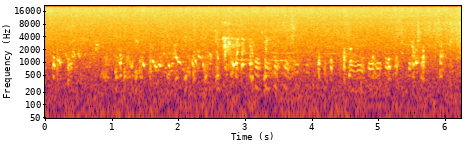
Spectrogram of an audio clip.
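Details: Hens clucking as a low, busy chatter of short, choppy notes that overlap steadily for six seconds, with a slightly louder burst near the middle. A faint background hiss runs underneath.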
